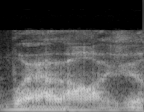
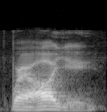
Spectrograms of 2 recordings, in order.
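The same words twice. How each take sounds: First: It is said in a demonic voice. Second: It is said in a normal voice.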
